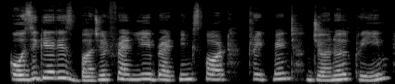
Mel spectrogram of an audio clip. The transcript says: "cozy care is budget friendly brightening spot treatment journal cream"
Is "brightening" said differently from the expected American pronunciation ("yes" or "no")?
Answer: no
